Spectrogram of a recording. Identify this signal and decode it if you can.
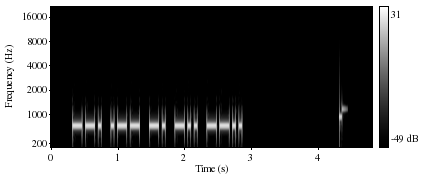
Morse code, heard as a keyed tone, about 25 wpm, 700 Hz. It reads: GWNDZ
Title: Code Groups - 5 Letters - 25wpm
